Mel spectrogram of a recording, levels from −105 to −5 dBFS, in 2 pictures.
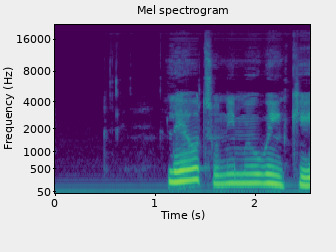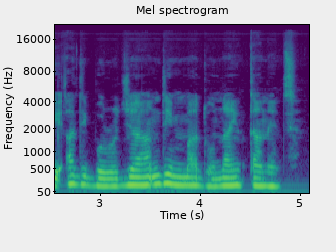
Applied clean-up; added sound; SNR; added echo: none; none; none; none.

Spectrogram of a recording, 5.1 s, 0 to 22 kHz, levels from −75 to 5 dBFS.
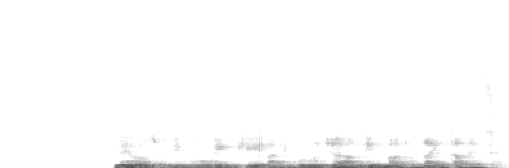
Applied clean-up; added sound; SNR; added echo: none; none; none; reverberation time 1.0 s.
